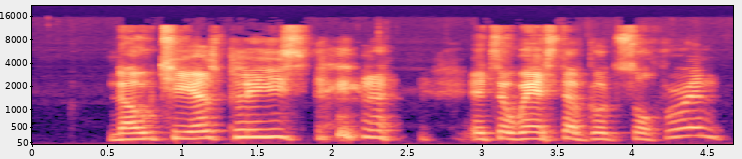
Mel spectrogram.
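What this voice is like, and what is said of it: Put-on Geordie accent. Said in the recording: “redubbed Pinhead to have a Geordie accent”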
